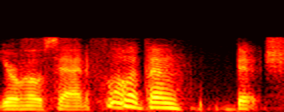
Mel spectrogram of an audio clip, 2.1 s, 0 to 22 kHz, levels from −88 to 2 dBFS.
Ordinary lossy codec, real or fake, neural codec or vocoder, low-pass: AAC, 24 kbps; fake; codec, 16 kHz, 0.5 kbps, X-Codec, HuBERT features, trained on general audio; 5.4 kHz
